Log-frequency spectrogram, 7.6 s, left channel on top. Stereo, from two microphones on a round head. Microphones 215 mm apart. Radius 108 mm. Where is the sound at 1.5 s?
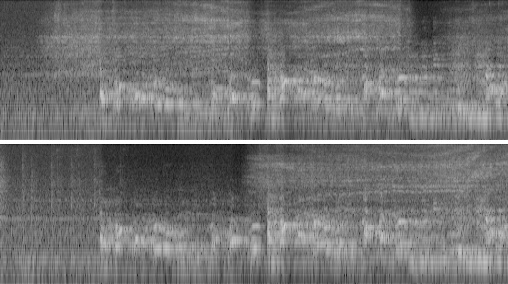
75° left (ahead or behind), 7 m; by 3.9 s 70° left (ahead or behind), 5 m.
